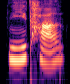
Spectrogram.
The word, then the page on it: 泥潭: ní tán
